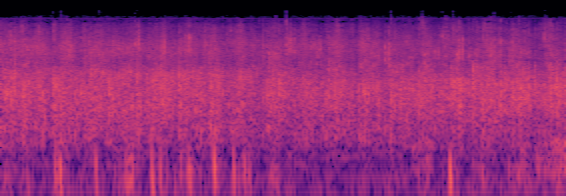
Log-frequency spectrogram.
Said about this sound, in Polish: To jest dobry moment, żeby jeszcze raz wyrazić swój aplauz oklaskami. Panie Michale, to dla Pana. Wielkie brawa.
